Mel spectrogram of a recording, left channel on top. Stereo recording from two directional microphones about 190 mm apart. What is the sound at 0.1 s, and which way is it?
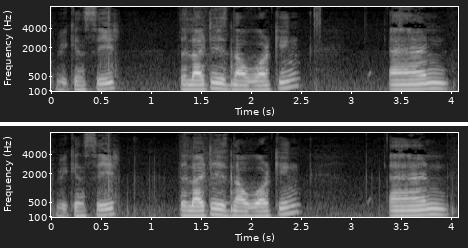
Speech, 10° right (ahead or behind).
